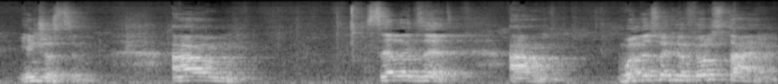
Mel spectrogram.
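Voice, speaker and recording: Amid noticeable background noise and audible room echo, someone with a Russian accent speaks at a very slow pace with ordinary pitch variation. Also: man. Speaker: dance teacher. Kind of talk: casual storytelling vlog. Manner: halting.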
